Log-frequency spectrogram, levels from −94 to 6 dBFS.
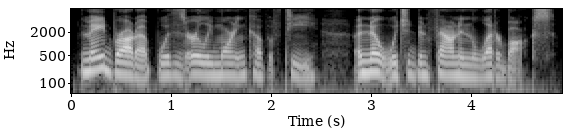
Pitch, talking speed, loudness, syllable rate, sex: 160 Hz, 255 wpm, -21 LUFS, 5.6 syllables/s, female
